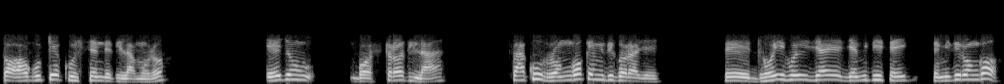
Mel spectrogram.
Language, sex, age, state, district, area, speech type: Odia, male, 45-60, Odisha, Nuapada, urban, conversation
